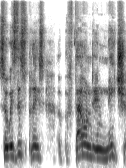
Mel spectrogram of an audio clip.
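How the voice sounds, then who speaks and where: A man's put-on character voice, guttural and high-pitched, at a fairly slow pace with fairly even intonation. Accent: British. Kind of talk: 1950s TV game show banter. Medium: read story. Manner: halting, ends questions with a short throaty chuckle.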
